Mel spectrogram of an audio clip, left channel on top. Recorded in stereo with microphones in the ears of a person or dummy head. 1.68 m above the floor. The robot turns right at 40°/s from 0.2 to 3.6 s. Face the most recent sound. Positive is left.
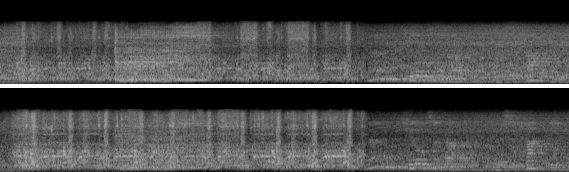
turn(degrees=-50)  # may be behind; listen again after turning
